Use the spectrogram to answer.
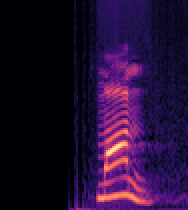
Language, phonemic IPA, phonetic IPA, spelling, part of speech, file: Tamil, /mɑːn/, [mäːn], மான், noun, Ta-மான்.ogg
- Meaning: 1. deer, stag, hart, fawn, antelope 2. the zodiac Capricorn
